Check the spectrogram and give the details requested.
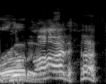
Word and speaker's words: Berada: Hey, is it Berada or am I saying it wrong? Berada. Okay. Points for another one correct. There we go. You got it. Like Baraka? No, Berada. Berada.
